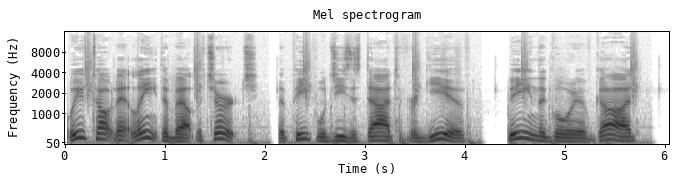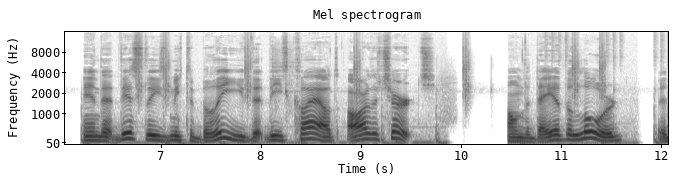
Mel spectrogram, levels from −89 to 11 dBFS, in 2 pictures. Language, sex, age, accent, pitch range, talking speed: English, male, 30-49, American, 115-170 Hz, 190 wpm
